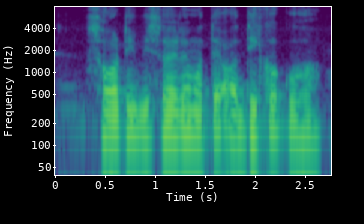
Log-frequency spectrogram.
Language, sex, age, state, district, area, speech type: Odia, male, 18-30, Odisha, Mayurbhanj, rural, read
